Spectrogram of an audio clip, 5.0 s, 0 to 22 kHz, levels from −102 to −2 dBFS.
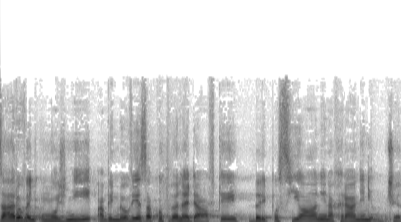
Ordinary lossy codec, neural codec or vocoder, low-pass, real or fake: MP3, 64 kbps; codec, 32 kHz, 1.9 kbps, SNAC; 14.4 kHz; fake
